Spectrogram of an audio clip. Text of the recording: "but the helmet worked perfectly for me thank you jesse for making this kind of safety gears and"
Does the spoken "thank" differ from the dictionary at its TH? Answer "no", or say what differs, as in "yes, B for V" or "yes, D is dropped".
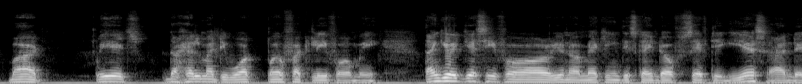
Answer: yes, T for TH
